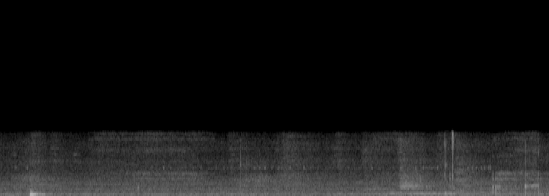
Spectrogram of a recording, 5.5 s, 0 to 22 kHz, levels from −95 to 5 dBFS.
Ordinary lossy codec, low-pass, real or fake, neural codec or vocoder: AAC, 48 kbps; 7.2 kHz; real; none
